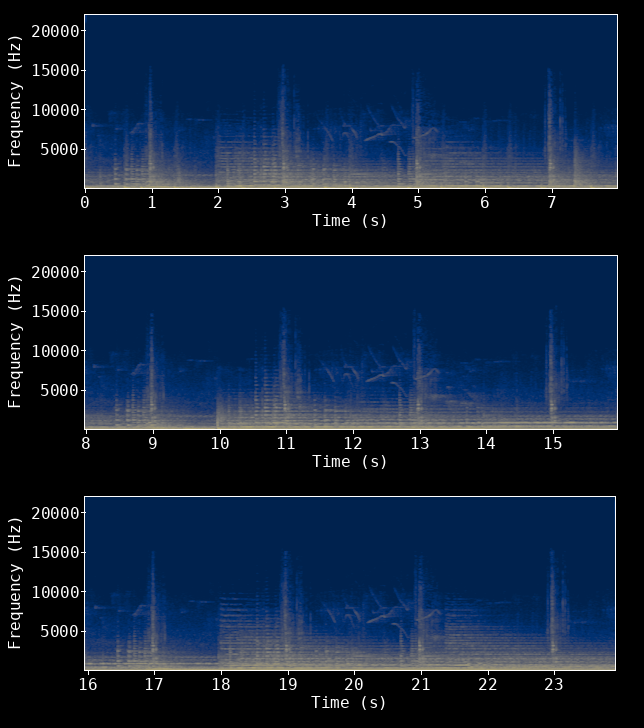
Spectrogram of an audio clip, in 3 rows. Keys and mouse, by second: 8.6 double click.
